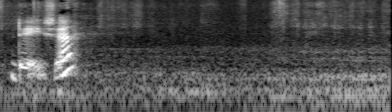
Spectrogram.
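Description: Paper crinkles as hands unwrap a small bundle.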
